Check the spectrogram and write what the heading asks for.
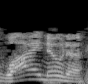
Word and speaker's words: Winona: It's Winona.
